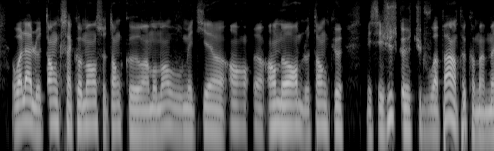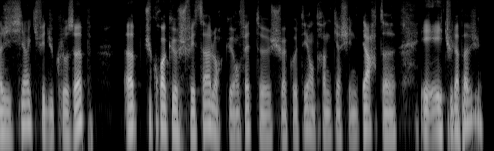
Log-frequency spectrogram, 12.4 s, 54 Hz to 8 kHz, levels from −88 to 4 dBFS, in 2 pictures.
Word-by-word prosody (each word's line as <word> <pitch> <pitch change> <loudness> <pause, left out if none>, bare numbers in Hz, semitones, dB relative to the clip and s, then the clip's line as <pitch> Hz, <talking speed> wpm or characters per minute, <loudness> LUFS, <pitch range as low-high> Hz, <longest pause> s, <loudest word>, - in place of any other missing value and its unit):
Voilà 130 +5 +6
le 110 -4 +1
temps 140 +5 +2
que 130 - -10
ça 120 - +1
commence, 130 +1 +2
le - - -5
temps 125 0 0
qu'à 110 - -5
un 105 0 +3
moment 110 +4 +1
vous 115 - -4
vous, 110 - -4
heu, - - 0
mettiez 115 +2 0
en, 125 +4 -1
heu, - - -2
en 125 +1 +5
ordre, 125 -1 +7
le 105 - -4
temps 130 +3 +1
que 120 0 0 0.3
mais 100 - -5
c'est 110 +2 -2
juste 170 +7 +1
que 115 -2 +2
tu 105 - -9
le 105 - -10
vois 105 -1 +1
pas, 165 - +5
un 165 - +7
peu 125 - -2
comme 105 -6 -1
un 95 - +1
magicien 100 +6 0
qui 130 - -12
fait - - -4
du 95 -1 -7
close-up 95 -1 +1 0.5
up. - - +4
Tu - - -6
crois - - +4
que 110 - -1
je 100 - -6
fais 100 - -1
ça 125 +5 -1
alors 115 -6 -3
qu'en 95 0 -6
fait, 95 -3 -5
je - - -10
suis - - -6
à - - -6
côté 95 +5 -7
en 105 - -5
train 100 - -9
de 95 - -9
cacher 95 - -8
une 90 - -8
carte - - 0 0.5
et 110 - +1
et - - -1
tu 105 - -6
l'as 110 +1 +1
pas - - 0
vu. 145 -1 -8
110 Hz, 315 wpm, -29 LUFS, 105-125 Hz, 0.5 s, ordre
